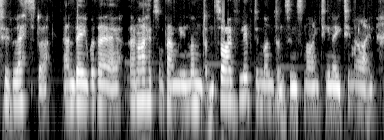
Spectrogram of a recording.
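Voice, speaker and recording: Heard in a dry, close sound with no echo, a woman with a slight Yorkshire accent speaks at a medium pitch. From northern England, Bradford, West Yorkshire. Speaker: senior prosecutor. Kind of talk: interview. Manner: hesitant, many fillers.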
